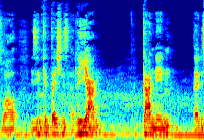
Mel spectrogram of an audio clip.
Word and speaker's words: Ganen: His incantation is Rian Ganen, that is spelled G-A-N-E-N, Ganen, Aya de Agares.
